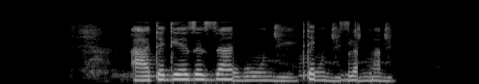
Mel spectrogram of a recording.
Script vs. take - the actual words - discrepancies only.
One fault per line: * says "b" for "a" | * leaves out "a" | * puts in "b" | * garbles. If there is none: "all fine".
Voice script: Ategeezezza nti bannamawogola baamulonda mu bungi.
* leaves out "nti bannamawogola baamulonda"
* garbles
